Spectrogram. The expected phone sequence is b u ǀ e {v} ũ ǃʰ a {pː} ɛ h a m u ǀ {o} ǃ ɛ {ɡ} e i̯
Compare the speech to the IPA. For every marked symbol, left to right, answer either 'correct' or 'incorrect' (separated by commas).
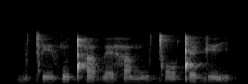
incorrect, incorrect, incorrect, correct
